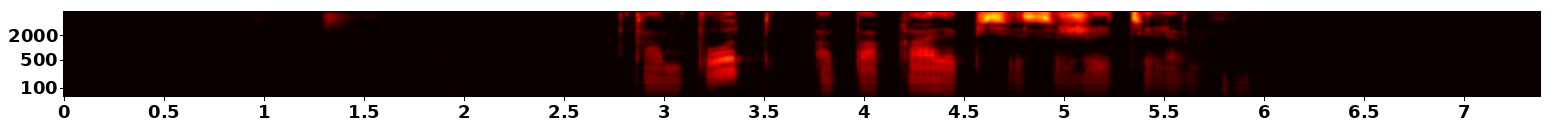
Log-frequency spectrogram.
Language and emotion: Russian, neutral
